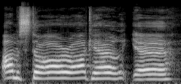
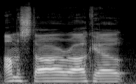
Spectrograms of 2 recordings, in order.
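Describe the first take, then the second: First: It is said forcefully, with much energy. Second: It is said flatly, with little energy.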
